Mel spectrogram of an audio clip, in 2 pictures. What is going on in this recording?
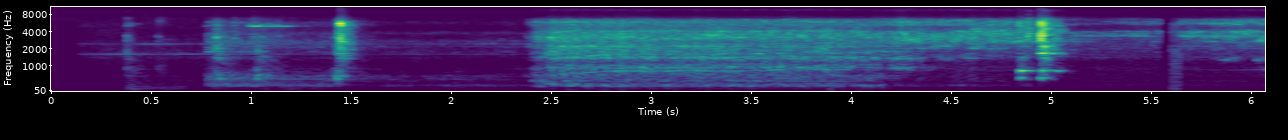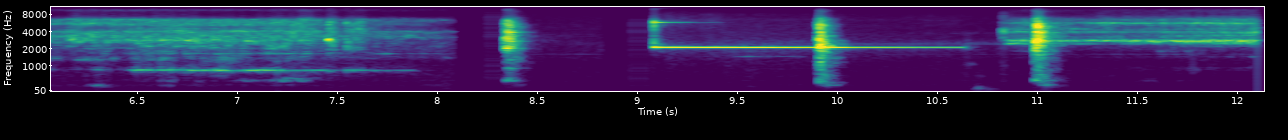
A coffee machine starts brewing, then a notification sound is heard.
